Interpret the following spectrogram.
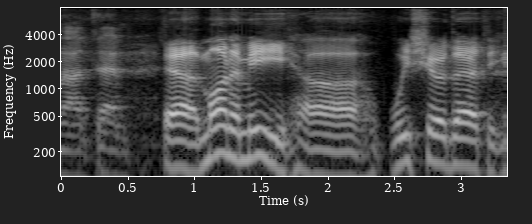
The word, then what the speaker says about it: Mon Ami: We're here today to review Mon Ami, or Mon Ami. No, Mon Ami. That's how it's pronounced.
